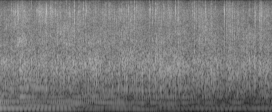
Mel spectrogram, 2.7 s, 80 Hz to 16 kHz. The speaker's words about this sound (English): There are 20 of these firefighters, and at least five of those guys gave their lives to Jesus there at that time. Yeah, we could clap about that. Praise the Lord.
